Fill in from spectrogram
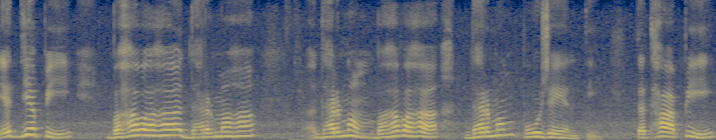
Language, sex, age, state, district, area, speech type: Sanskrit, female, 45-60, Karnataka, Dharwad, urban, spontaneous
